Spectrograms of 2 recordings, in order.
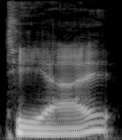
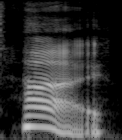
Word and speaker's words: Ti: announced the 3070 ti which i learned today is not pronounced ti is pronounced thai had no idea apparently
